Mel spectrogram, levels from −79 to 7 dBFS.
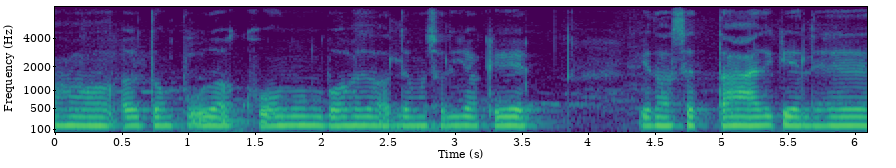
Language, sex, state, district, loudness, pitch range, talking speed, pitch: Hindi, male, Bihar, Madhepura, -21 LUFS, 155-160 Hz, 145 wpm, 155 Hz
